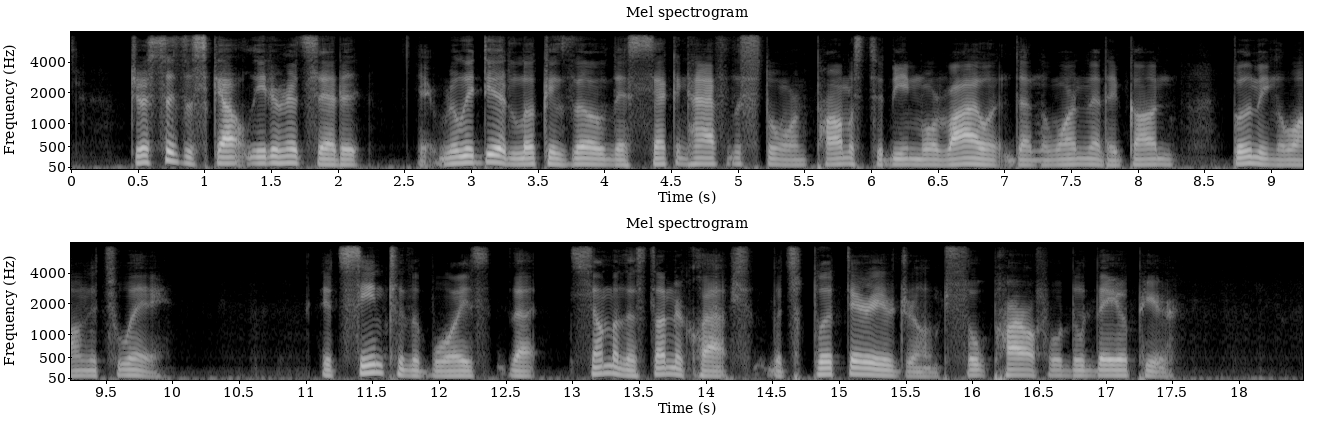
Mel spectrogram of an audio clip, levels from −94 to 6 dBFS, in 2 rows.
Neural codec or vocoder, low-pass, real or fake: codec, 16 kHz, 1 kbps, FunCodec, trained on Chinese and English, 50 frames a second; 7.2 kHz; fake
